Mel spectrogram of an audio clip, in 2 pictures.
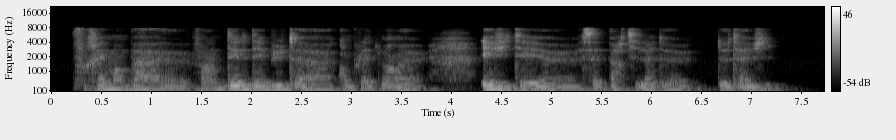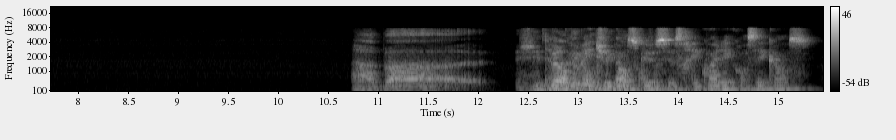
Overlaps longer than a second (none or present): present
